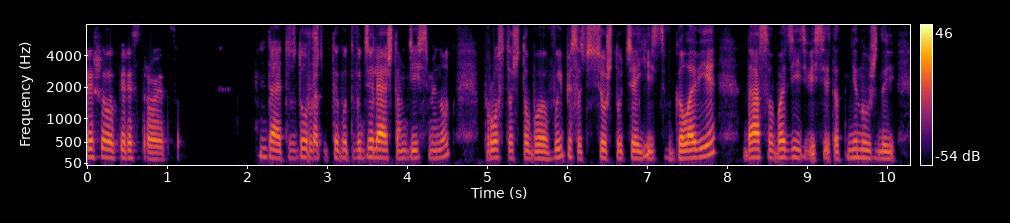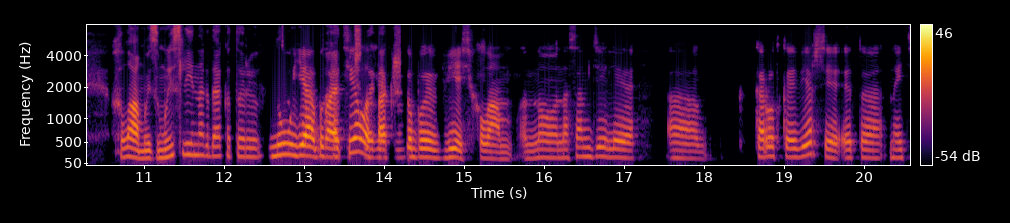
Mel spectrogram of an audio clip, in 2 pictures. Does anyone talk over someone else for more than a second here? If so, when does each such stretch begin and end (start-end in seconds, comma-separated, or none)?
12.6-14.3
